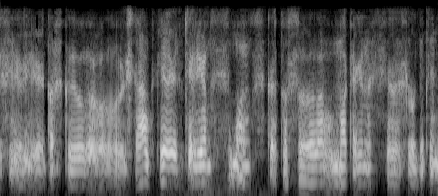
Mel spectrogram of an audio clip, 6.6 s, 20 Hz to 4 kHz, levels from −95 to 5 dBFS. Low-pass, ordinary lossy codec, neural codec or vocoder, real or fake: 3.6 kHz; AAC, 32 kbps; codec, 24 kHz, 1 kbps, SNAC; fake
